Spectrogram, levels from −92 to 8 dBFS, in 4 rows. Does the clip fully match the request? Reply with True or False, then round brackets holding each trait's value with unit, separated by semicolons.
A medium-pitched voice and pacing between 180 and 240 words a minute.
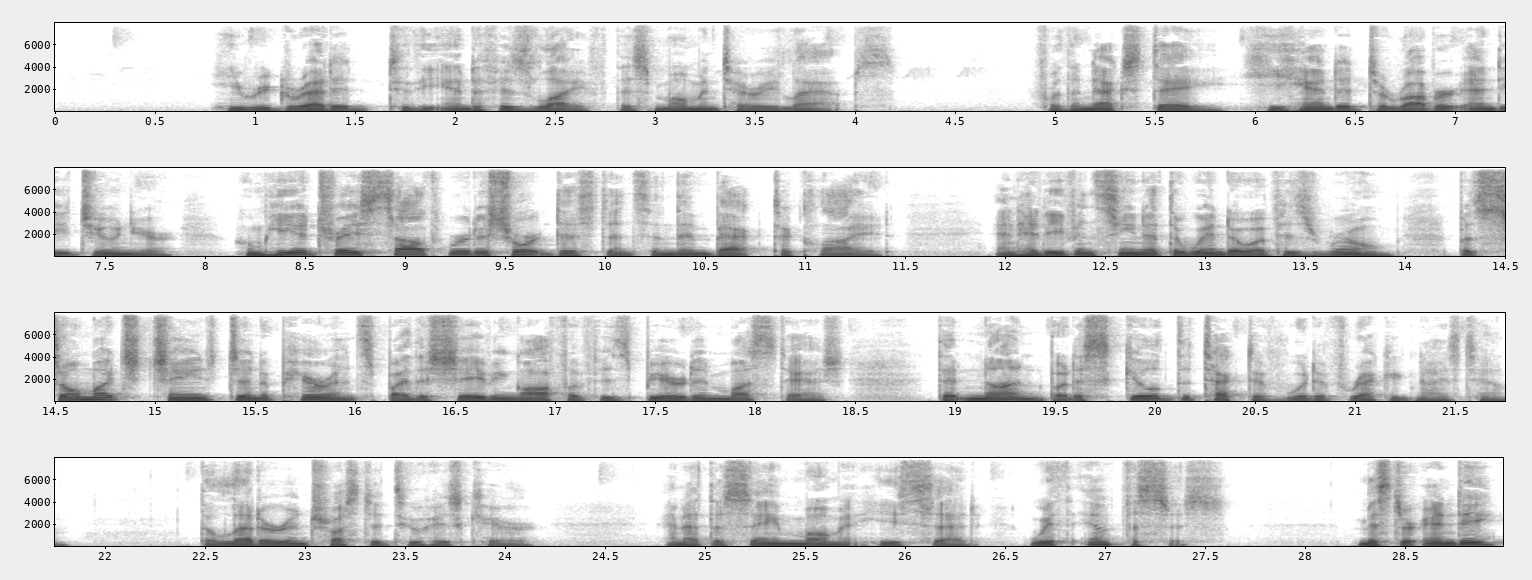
False (125 Hz; 190 wpm)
